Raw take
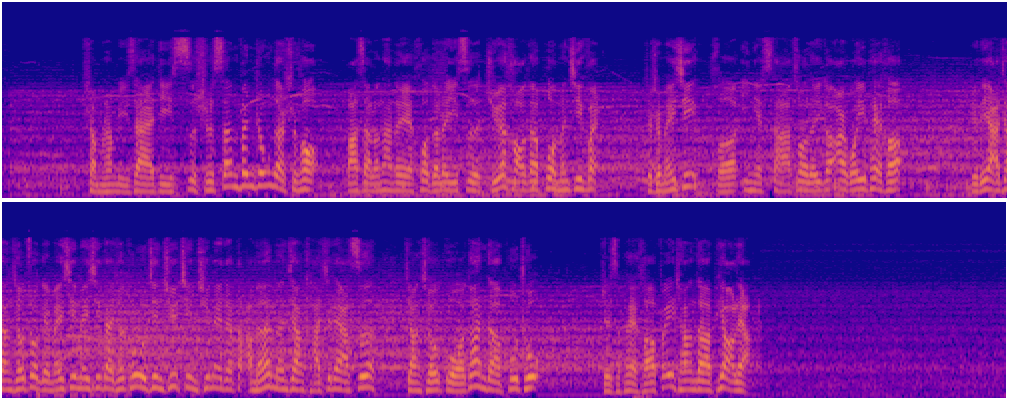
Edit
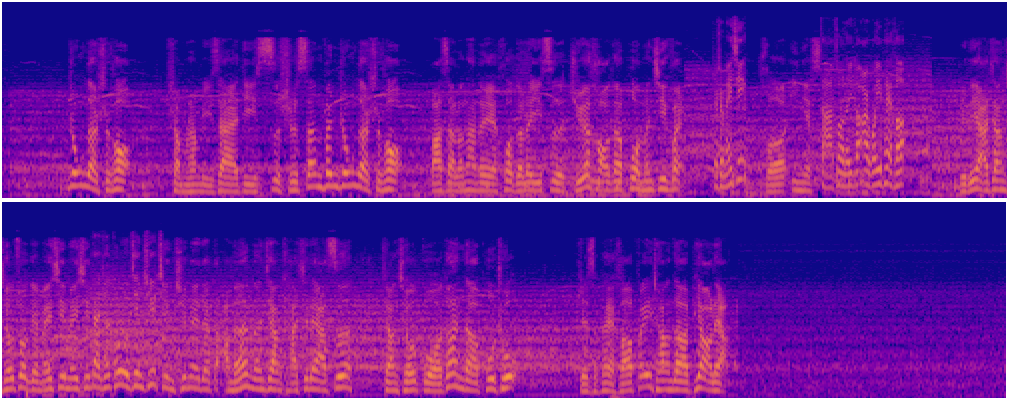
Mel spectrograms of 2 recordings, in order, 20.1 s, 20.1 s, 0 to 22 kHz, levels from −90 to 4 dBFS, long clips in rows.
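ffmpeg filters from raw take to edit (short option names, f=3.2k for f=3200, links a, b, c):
-filter_complex "[0:a]asplit=9[a][b][c][d][e][f][g][h][i];[a]atrim=end=0.662[j];[b]atrim=start=2.528:end=3.372[k];[c]atrim=start=0.658:end=5.994[l];[d]atrim=start=5.99:end=6.96,asetpts=PTS-STARTPTS,asetrate=69237,aresample=44100,atrim=end_sample=27246,asetpts=PTS-STARTPTS[m];[e]atrim=start=6.956:end=7.704[n];[f]atrim=start=7.7:end=9.41,asetpts=PTS-STARTPTS,asetrate=67914,aresample=44100,atrim=end_sample=48968,asetpts=PTS-STARTPTS[o];[g]atrim=start=9.406:end=11.034[p];[h]atrim=start=11.03:end=11.88,asetpts=PTS-STARTPTS,asetrate=51156,aresample=44100[q];[i]atrim=start=11.876[r];[j][k]acrossfade=d=0.004:c1=hsin:c2=hsin[s];[s][l]acrossfade=d=0.004:c1=hsin:c2=hsin[t];[t][m]acrossfade=d=0.004:c1=hsin:c2=hsin[u];[u][n]acrossfade=d=0.004:c1=hsin:c2=hsin[v];[v][o]acrossfade=d=0.004:c1=hsin:c2=hsin[w];[w][p]acrossfade=d=0.004:c1=hsin:c2=hsin[x];[x][q]acrossfade=d=0.004:c1=hsin:c2=hsin[y];[y][r]acrossfade=d=0.004:c1=hsin:c2=hsin"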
